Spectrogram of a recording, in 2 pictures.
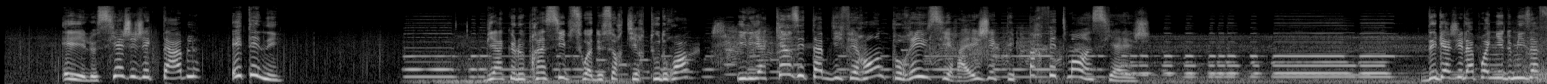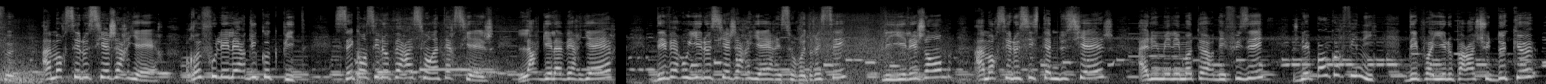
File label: narration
